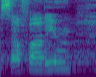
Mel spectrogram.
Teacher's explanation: रॉ को बारीक पढ़ेंगे और इस तनवीन में इजहार हो रहा है, इसे जल्द पढ़ना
